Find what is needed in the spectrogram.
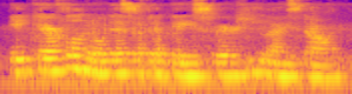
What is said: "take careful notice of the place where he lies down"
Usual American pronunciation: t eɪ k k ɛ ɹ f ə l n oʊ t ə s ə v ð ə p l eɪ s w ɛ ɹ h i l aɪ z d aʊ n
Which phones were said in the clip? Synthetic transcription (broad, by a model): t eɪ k k ɛ ɹ f ə l n oʊ t ə s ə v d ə p l eɪ s w ɛ ɹ h i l aɪ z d aʊ n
